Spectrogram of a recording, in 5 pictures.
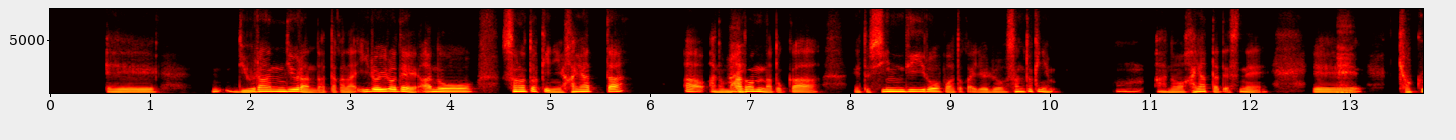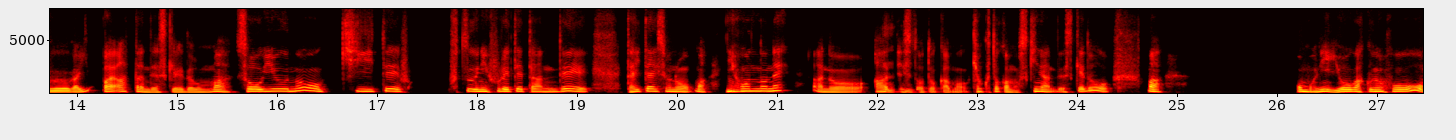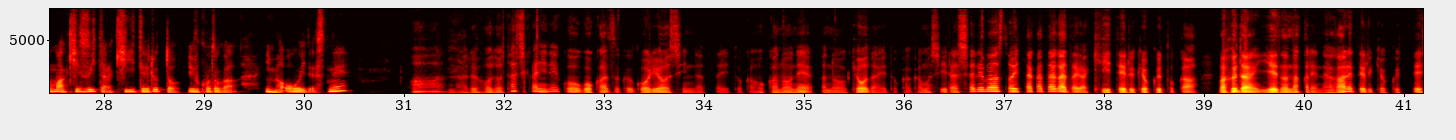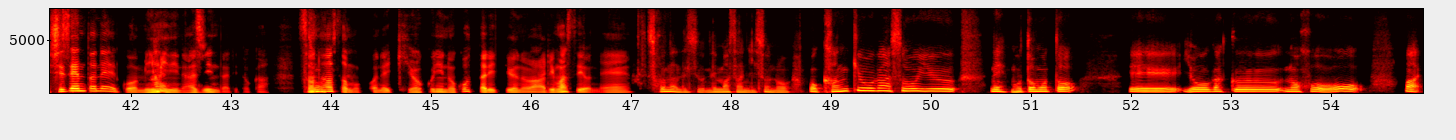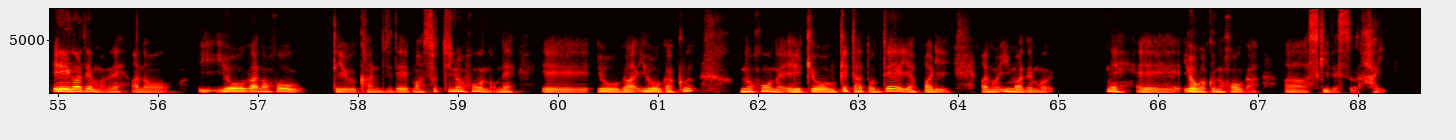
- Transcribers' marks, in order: none
- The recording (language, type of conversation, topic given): Japanese, podcast, 子どもの頃の音楽体験は今の音楽の好みに影響しますか？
